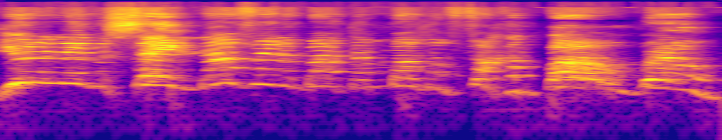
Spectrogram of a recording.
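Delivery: put-on, imitated screaming. Retelling how she screamed at some woman: imitating someone screaming. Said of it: "She was screaming at some woman about".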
